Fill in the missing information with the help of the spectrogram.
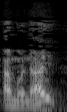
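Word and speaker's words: אדני: Pour ceux qui ne connaissent pas, Shem Havaya, donc c'est Yud Kevavke, le Shemanut, c'est le Shem qu'on prononce Amonai.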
